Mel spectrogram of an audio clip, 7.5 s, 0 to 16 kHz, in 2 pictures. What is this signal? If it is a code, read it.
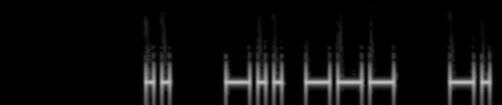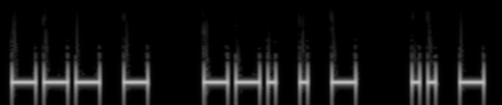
Morse code, heard as a keyed tone, about 19 wpm, 700 Hz. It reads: I DO NOT GET IT
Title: Sets of 5 Words Encore 20wpm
